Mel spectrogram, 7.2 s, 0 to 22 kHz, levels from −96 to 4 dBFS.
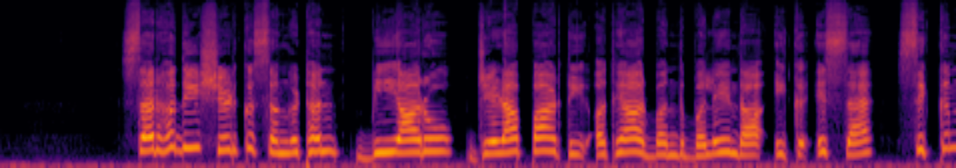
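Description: The speech recording carries no audible technical faults anywhere in its duration.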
